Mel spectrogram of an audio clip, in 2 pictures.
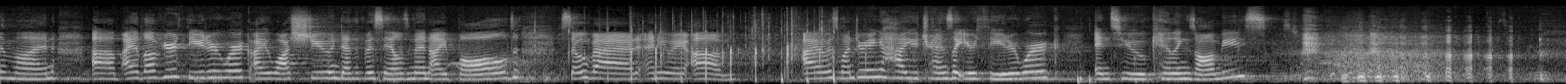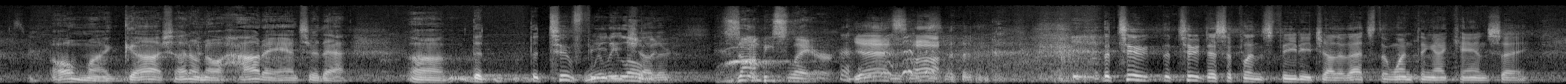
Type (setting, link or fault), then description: setting, live audience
